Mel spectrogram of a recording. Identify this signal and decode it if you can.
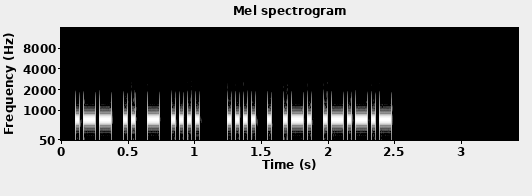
Morse code, heard as a keyed tone, about 40 wpm, 700 Hz. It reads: WITH HER.
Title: Sentences from Top 1500 Words 40wpm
